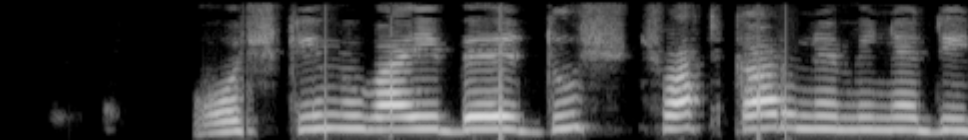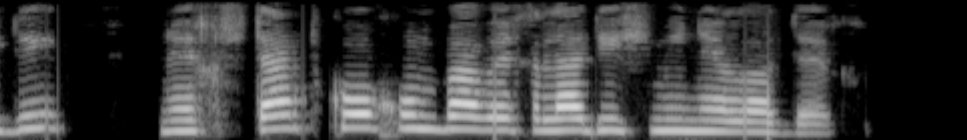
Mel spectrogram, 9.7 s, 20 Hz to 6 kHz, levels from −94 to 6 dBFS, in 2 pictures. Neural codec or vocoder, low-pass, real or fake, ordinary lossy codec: none; 5.4 kHz; real; MP3, 48 kbps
